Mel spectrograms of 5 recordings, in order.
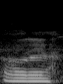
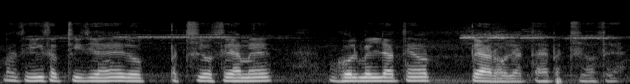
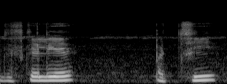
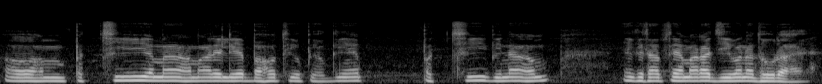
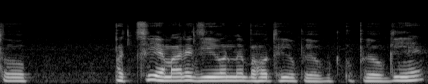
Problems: constant background noise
